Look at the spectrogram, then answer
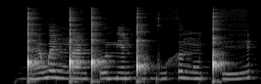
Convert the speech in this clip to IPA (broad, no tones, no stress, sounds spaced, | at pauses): ɡ͡ǃ ɛ̃ w ɛ ŋ͡ǃ æ̃ ǃʼ ɤ mʲ ɛ̃ ɡ͡ǃ ṳ ɡ ṳ h ə ŋ ũ ǃʰ e̤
